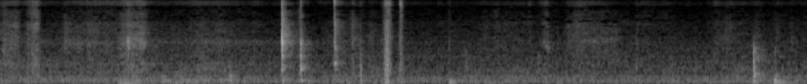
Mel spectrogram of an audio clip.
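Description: A quick run of about six sharp clicks as the smart Wi-Fi power strip is switched on, then two softer clicks near the end.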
